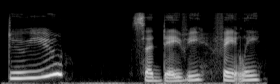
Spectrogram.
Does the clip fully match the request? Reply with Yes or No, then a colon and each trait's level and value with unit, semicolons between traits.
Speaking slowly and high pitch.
Yes: slow, 105 wpm; very high, 250 Hz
